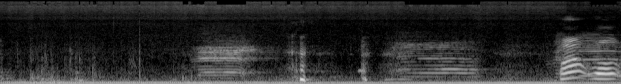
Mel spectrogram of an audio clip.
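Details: Suffolk lambs mixed into one big group in a barn at Ewetopia Farms after escaping through an open gate; three separate wavering, harmonic bleats, the last loudest, over a steady low mechanical hum.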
